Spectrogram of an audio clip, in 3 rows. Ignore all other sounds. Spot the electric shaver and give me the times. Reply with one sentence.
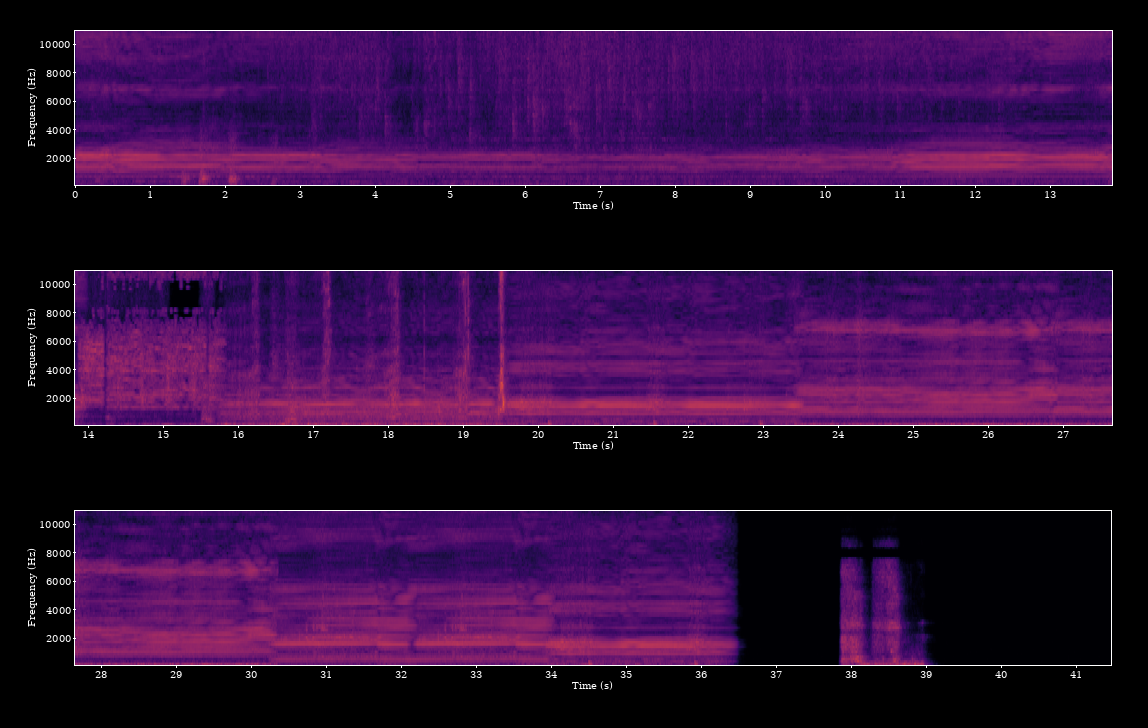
You can hear the electric shaver from 0.0 to 36.5 s.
